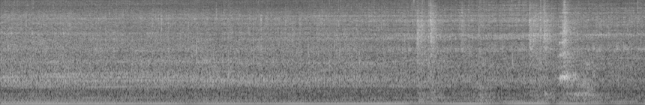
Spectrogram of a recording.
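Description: Diesel semi-truck engine running steadily as the tractor pulls a lowboy trailer loaded with an excavator away down the street, with a brief higher-pitched sound near the end.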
